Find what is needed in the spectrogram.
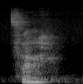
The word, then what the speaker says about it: zach: Und die ersten Male waren echt zach. – Habe ich es richtig ausgesprochen? – Sehr richtig.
